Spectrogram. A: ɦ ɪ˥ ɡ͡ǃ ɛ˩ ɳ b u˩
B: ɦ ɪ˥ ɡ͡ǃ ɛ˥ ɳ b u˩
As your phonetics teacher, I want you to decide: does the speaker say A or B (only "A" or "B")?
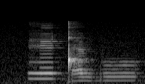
A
